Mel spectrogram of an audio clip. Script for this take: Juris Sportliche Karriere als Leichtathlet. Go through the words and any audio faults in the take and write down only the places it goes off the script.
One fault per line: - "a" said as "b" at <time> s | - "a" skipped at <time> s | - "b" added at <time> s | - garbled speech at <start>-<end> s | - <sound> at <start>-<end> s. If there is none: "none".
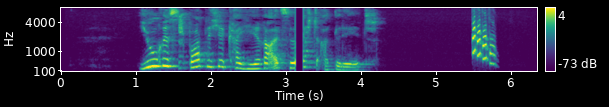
- dropout at 3.1-3.2 s
- chirp at 5.5-5.9 s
